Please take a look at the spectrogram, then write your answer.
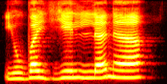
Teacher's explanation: یا کو آپ نے لام کے ساتھ ملانا ہے، درمیان میں نون کو آپ نے نہیں پڑھنا۔ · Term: ادغام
